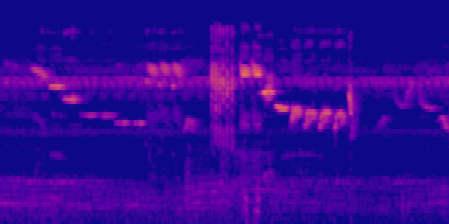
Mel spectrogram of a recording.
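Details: Whistler singing actively, with high whistled phrases, some sliding and descending, and short trilled runs against a steady high ringing tone and a low hum; a dense burst of rapid clicking notes comes about midway.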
